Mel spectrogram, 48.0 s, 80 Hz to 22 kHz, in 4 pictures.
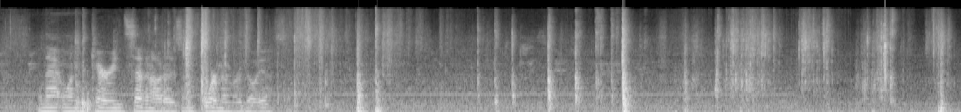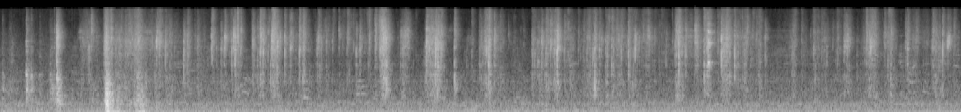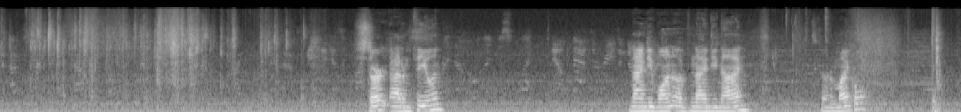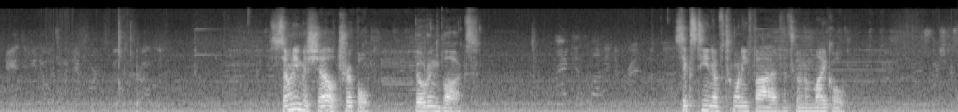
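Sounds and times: plastic wrap and foil crinkling: 0:01.2 - 0:28.0.

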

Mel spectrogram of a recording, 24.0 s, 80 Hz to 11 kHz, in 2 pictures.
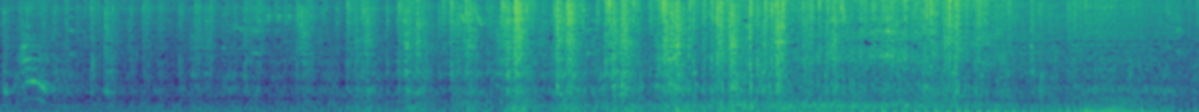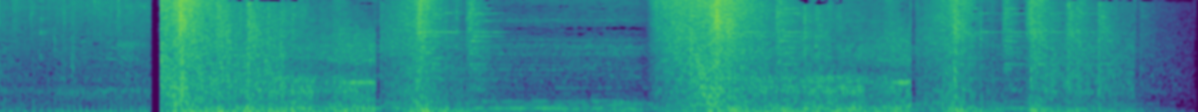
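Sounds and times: cart wheels rumbling: 0:00.0 - 0:13.5
hooves clopping on road: 0:00.0 - 0:13.5.

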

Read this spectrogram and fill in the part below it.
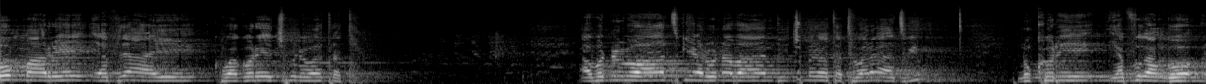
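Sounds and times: man speaking into microphone: 0:00.0 - 0:03.8, 0:05.8 - 0:12.0
faint background noise: 0:00.0 - 0:12.0.

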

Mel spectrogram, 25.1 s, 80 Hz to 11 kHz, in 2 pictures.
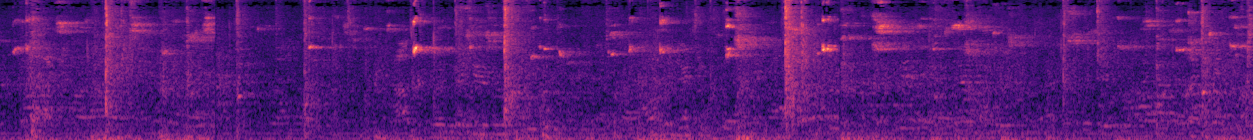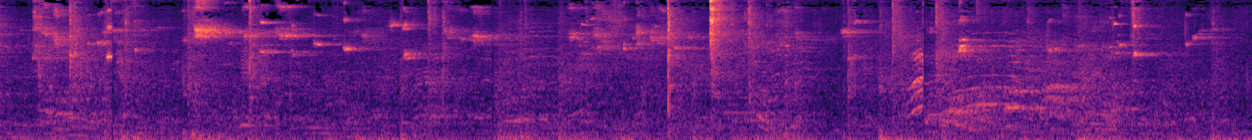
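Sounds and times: sneakers squeaking on hardwood: 0:00.0 - 0:22.3, 0:23.0 - 0:25.0.

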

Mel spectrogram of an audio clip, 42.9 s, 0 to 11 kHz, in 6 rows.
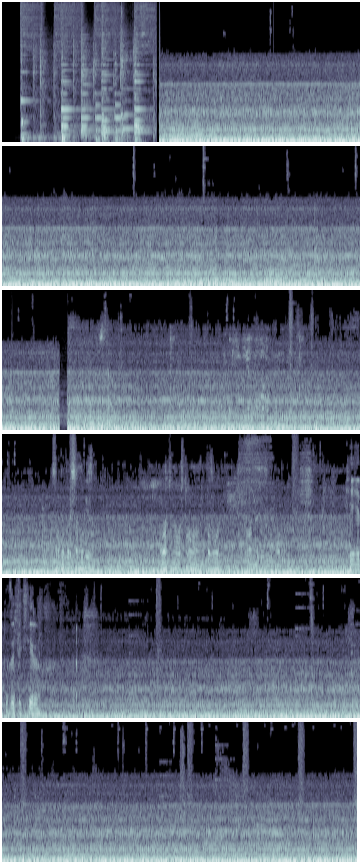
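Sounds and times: ship engines and deck machinery: 0:03.0 - 0:42.9.

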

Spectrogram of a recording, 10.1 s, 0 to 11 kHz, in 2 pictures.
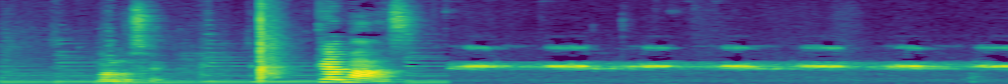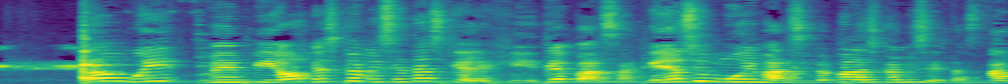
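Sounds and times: cricket chirping: 0:02.2 - 0:05.7.

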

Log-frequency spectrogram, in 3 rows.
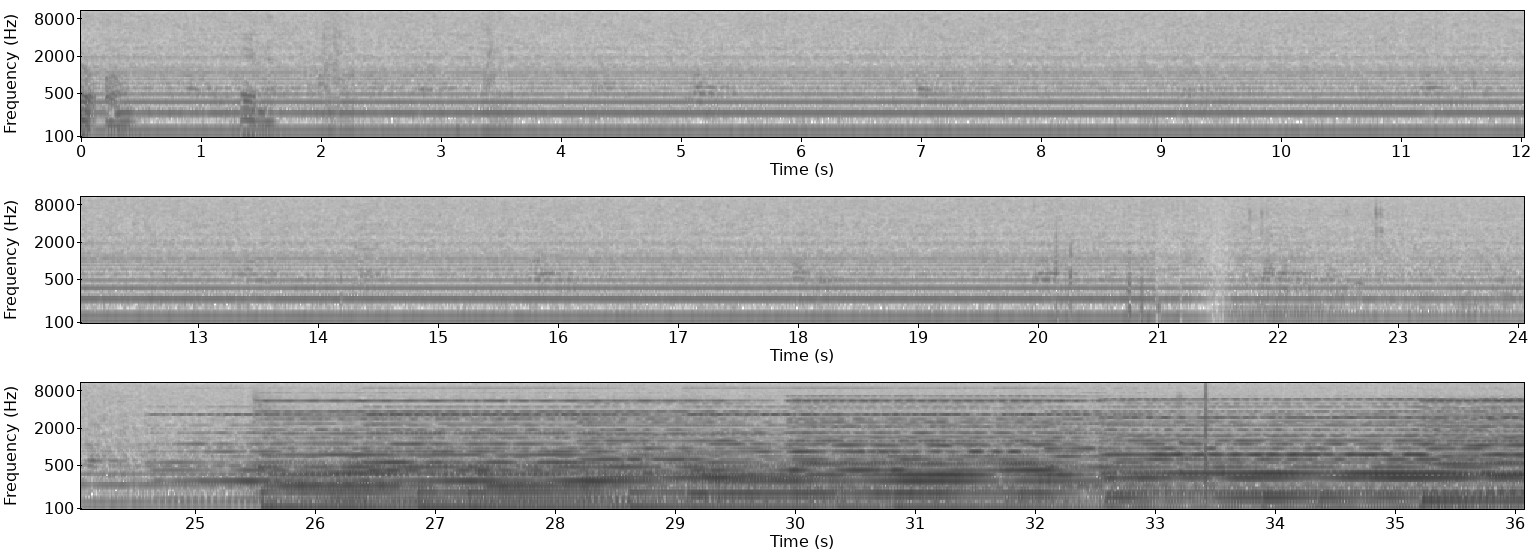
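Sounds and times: electrical mains hum: 0:00.0 - 0:36.0.

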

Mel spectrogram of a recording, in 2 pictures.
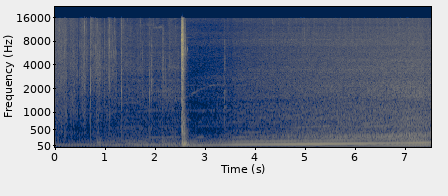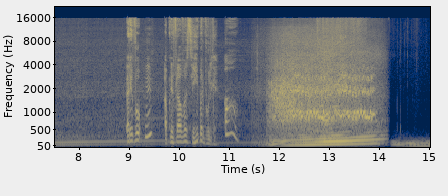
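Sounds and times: car engine pulling away: 0:00.3 - 0:14.2.

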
